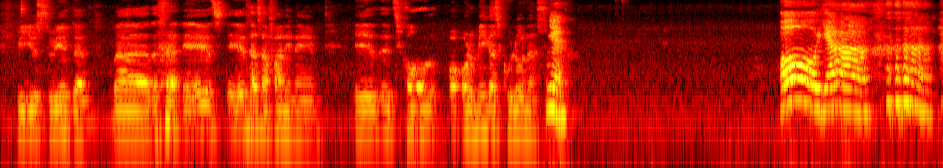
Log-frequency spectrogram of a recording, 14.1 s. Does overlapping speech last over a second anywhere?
No

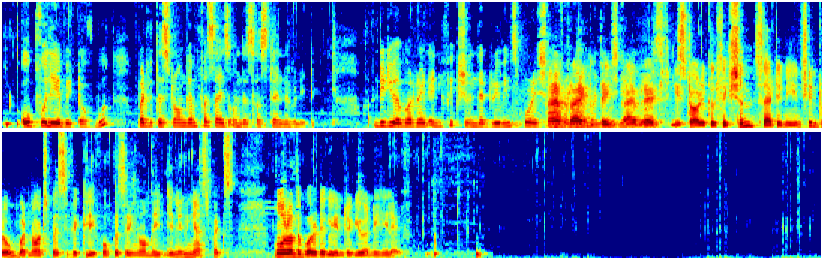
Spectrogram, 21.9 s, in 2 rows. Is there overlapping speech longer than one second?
Yes, from 7.2 s

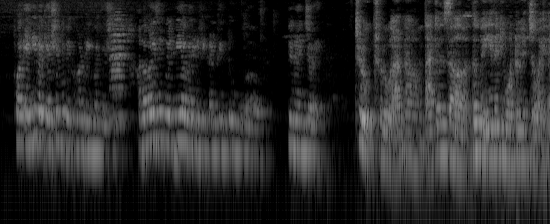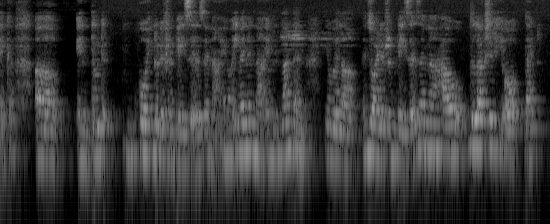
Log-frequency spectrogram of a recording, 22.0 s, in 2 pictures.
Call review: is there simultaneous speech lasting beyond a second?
No

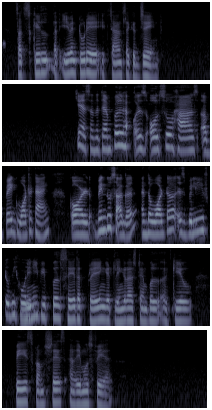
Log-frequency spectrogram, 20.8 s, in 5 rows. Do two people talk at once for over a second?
No

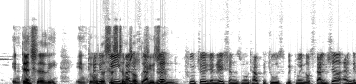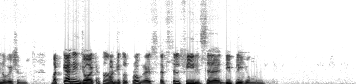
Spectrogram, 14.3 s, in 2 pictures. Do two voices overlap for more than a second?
Yes, from 1.9 s

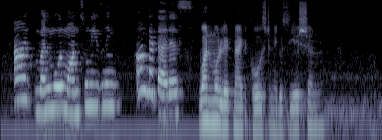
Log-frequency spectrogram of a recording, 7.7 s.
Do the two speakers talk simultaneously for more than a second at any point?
No

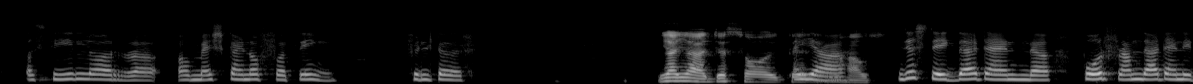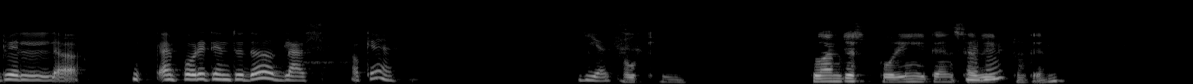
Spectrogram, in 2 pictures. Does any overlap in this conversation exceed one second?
No

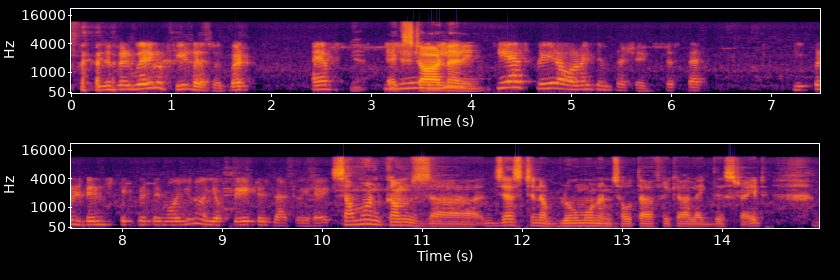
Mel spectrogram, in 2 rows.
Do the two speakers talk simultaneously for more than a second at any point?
Yes, from 2.8 s

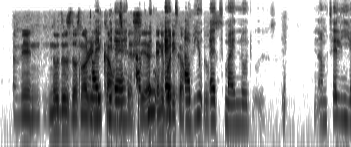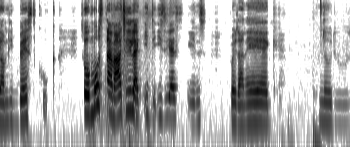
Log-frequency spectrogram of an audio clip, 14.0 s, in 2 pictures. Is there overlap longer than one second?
Yes, from 1.8 s

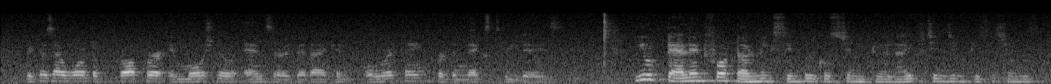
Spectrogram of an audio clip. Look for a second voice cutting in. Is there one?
No

